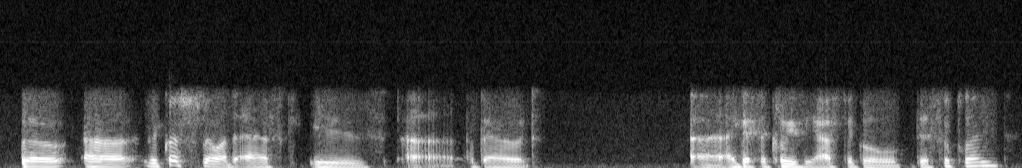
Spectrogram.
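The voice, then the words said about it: American accent. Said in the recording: “a disappointing American accent here. I'm from Connecticut”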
